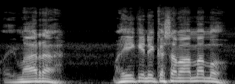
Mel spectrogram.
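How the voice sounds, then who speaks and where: A man's voice: medium pitch, brisk, sharp tone, a little hiss or hum, lightly acted. A man acting a patient, encouraging middle-aged Filipino father in a radio drama.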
